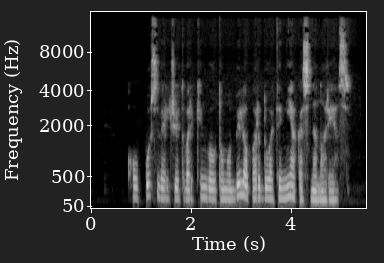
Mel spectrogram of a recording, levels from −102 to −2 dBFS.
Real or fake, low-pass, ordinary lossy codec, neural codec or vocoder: real; 14.4 kHz; MP3, 64 kbps; none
